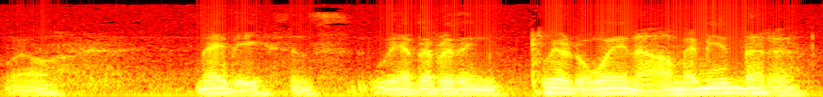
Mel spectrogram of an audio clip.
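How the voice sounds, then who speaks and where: An actor playing a gentle, apologetic older father in a 1970s radio drama, speaking carefully and hesitantly. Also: sits low, normal speed, natural voice. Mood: gentle, uneasy. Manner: hesitant, careful, repeating words. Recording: dull lo-fi radio broadcast, faint noise.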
